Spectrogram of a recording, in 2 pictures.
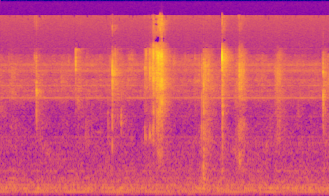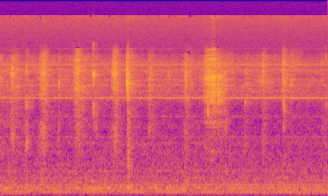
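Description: Close-up chewing and crunching of crisp food: a string of small, irregular crackles and clicks over a steady low hum.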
